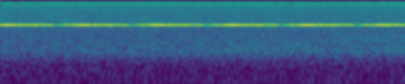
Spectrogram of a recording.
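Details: Brief stretch of cricket chirping: a high, rapidly pulsing trill held steady, set against a dense low rumbling noise bed.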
